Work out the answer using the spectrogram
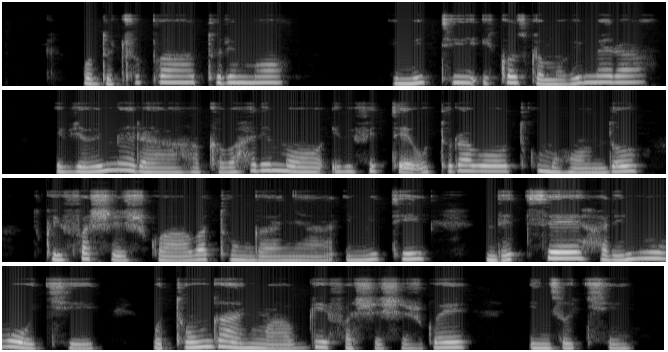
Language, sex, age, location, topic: Kinyarwanda, female, 36-49, Kigali, health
